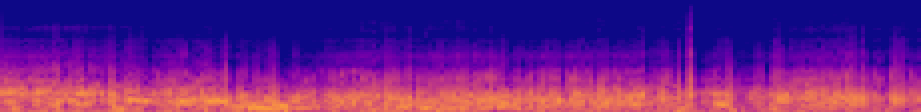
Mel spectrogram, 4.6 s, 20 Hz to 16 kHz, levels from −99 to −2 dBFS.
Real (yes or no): no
